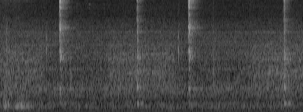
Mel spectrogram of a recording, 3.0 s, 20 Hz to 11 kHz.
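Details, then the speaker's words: D & A Maverick 250 vintage tube linear amplifier: four sharp, distinct clicks over quiet background as the amp is keyed; the changeover relay switching normally. "You can really hear it clicking. Maybe you guys can hear it on the video, but a lot of transistor amps, you can't hear that relay quite as distinct as you can this Maverick."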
